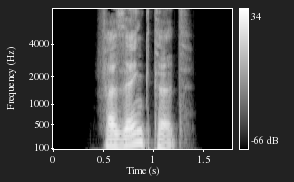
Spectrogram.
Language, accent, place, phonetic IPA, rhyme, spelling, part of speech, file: German, Germany, Berlin, [fɛɐ̯ˈzɛŋktət], -ɛŋktət, versenktet, verb, De-versenktet.ogg
- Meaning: inflection of versenken: 1. second-person plural preterite 2. second-person plural subjunctive II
